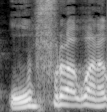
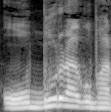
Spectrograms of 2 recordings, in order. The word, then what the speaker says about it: of: 근데 오프라고 안 하고 오브라고 발음하지 않습니까? 예.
